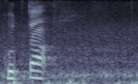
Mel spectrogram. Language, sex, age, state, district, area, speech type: Urdu, female, 30-45, Telangana, Hyderabad, urban, read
